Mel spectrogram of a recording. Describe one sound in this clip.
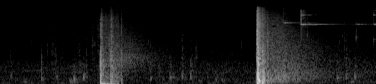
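A gun fires a few sharp, loud shots.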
